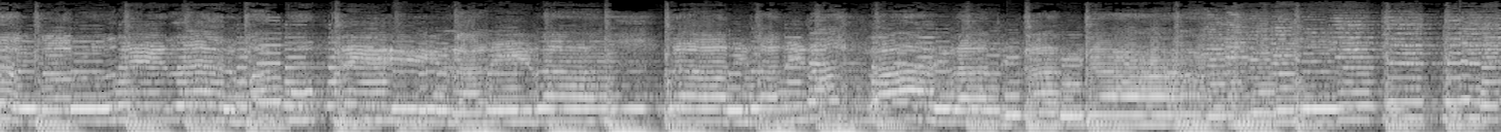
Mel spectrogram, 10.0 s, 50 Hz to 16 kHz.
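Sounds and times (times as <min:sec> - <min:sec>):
folk music with pulsing bass beat: 0:00.0 - 0:10.0.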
